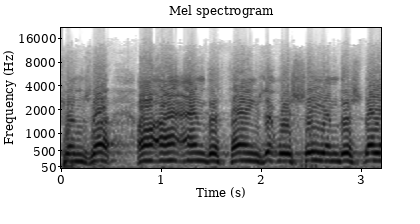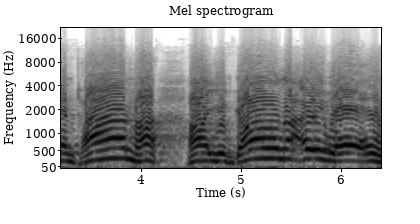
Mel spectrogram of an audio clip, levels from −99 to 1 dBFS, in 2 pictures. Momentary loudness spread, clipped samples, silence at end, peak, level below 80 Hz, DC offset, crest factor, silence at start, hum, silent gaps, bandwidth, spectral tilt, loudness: 4 LU; 9%; 0 s; 0 dBFS; -32 dBFS; under 0.1%; 4 dB; 0 s; none; none; 12 kHz; -6 dB/octave; -4 LUFS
